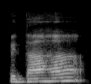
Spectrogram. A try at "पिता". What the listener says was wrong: पिता हा नहीं है, पिता।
